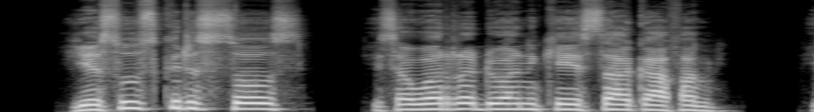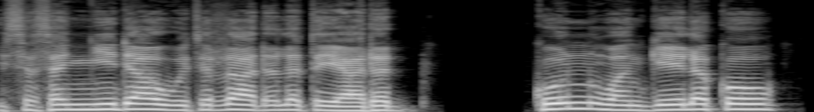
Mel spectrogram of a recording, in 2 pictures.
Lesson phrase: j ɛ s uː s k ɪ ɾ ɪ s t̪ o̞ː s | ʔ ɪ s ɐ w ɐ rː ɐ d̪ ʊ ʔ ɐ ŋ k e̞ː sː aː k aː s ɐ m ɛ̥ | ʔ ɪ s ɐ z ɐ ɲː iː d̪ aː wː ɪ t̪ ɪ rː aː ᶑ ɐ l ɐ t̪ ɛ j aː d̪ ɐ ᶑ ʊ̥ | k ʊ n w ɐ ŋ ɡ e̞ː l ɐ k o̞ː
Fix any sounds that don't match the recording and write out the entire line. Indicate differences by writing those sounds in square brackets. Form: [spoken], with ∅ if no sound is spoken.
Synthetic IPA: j ɛ s uː s k ɪ ɾ ɪ s t̪ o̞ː s | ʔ ɪ s ɐ w ɐ rː ɐ d̪ ʊ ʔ ɐ ŋ k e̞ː sː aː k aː [f] ɐ m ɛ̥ | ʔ ɪ s ɐ [s] ɐ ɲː iː d̪ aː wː ɪ t̪ ɪ rː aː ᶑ ɐ l ɐ t̪ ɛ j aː d̪ ɐ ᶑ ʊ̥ | k ʊ n w ɐ ŋ ɡ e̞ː l ɐ k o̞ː

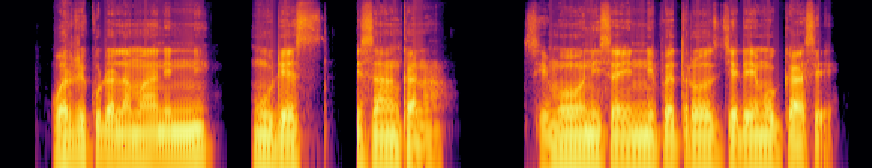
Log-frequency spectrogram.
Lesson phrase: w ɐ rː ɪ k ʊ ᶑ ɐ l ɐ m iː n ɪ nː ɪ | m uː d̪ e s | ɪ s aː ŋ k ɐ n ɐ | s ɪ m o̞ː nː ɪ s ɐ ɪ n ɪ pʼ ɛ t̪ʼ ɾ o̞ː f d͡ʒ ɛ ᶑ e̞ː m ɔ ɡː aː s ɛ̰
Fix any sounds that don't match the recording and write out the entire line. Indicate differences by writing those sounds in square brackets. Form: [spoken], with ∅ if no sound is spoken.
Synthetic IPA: w ɐ rː ɪ k ʊ ᶑ ɐ l ɐ m [aː] n ɪ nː ɪ | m uː d̪ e s | ɪ s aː ŋ k ɐ n ɐ | s ɪ m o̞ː [n] ɪ s ɐ ɪ [nː] ɪ pʼ ɛ t̪ʼ ɾ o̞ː [s] d͡ʒ ɛ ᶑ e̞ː m ɔ ɡː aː s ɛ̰

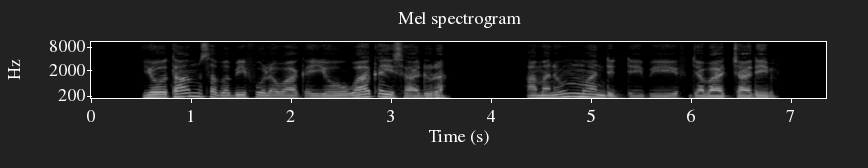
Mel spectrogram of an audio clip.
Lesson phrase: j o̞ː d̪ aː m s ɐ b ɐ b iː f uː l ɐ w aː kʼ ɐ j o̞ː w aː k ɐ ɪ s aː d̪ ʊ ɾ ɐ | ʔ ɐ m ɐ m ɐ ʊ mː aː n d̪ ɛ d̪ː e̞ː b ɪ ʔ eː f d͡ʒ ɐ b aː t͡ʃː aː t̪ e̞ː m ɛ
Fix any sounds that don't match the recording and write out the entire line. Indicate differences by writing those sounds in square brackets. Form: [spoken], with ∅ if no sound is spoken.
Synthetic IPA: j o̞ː [t̪] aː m s ɐ b ɐ b iː f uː l ɐ w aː kʼ ɐ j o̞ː w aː [kʼ] ɐ ɪ s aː d̪ ʊ ɾ ɐ | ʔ ɐ m ɐ [n] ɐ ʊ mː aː n d̪ ɛ d̪ː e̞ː b ɪ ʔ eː f d͡ʒ ɐ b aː t͡ʃː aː [d̪] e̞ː m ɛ

